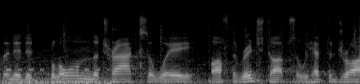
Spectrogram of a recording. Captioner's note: voiceover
